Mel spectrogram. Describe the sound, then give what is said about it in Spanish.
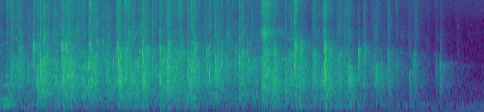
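An audience applauds with dense, steady clapping that holds loud for about five seconds, then thins out and fades as the last few claps trail off. “Un aplauso al que vive.”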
